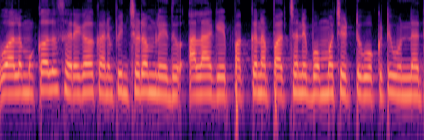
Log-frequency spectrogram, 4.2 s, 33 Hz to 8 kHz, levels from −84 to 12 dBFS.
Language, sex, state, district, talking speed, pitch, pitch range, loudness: Telugu, female, Telangana, Adilabad, 170 wpm, 210 Hz, 200-215 Hz, -16 LUFS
